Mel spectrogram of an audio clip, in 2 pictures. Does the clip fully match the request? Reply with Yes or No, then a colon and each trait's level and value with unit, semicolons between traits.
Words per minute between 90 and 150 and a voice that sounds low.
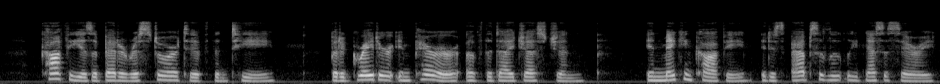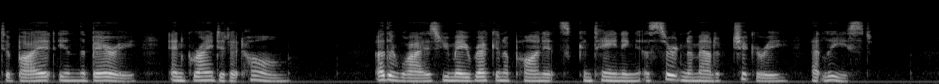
No: average, 145 wpm; medium, 170 Hz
